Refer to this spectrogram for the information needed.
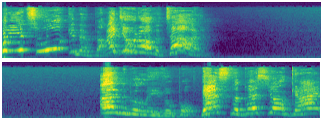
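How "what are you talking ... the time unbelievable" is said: fake, put-on Brooklyn accent, sing-song. Telling someone to drop their vocal fry, the speaker shows a fake Brooklyn accent. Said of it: "I'll give you a better fake Brooklyn accent".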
